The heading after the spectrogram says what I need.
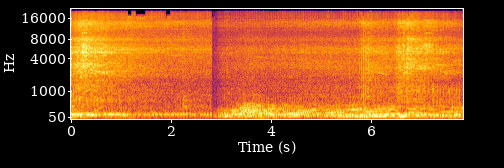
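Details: Yamaha MT15 after engine rebuild with new block and piston, torque-wrenched and timing chain set; engine catches, settles into steady even beat, revs cleanly and returns without misses or knocks; running healthy.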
